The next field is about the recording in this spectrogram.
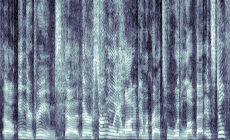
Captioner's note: laughter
